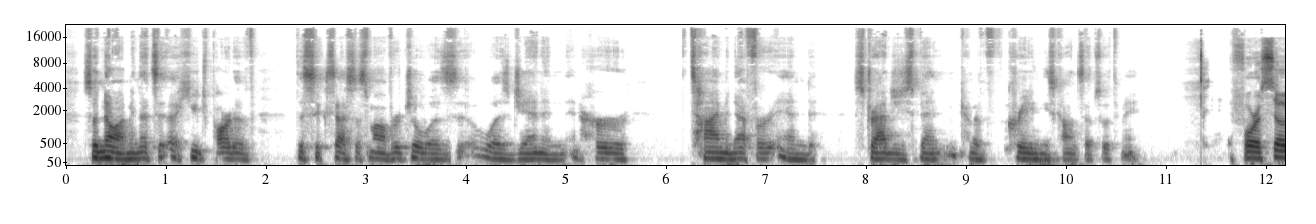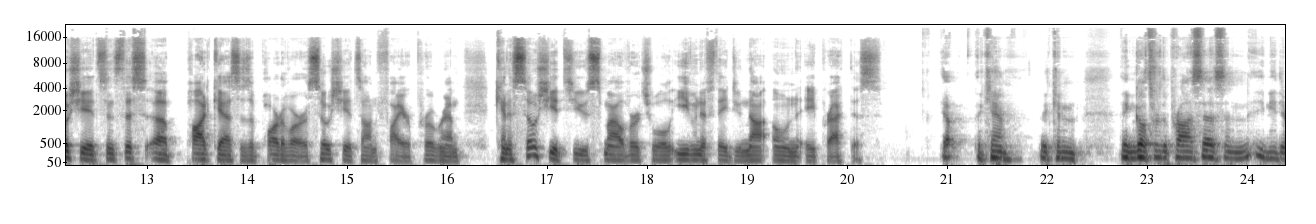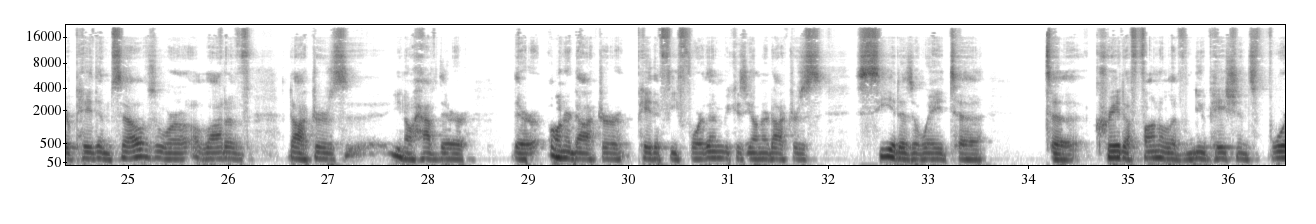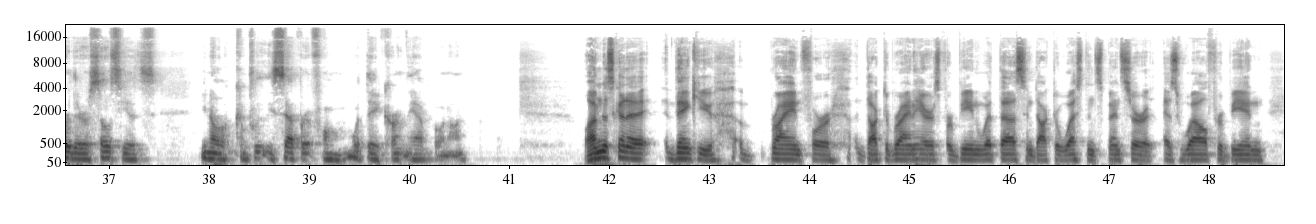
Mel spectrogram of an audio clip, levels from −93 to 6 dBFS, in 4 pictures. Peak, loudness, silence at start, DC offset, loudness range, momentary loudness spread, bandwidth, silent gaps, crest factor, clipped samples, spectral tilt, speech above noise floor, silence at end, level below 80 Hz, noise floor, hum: 0 dBFS; -25 LUFS; 0.2 s; under 0.1%; 7 LU; 13 LU; over 20 kHz; none; 26 dB; under 0.1%; -4.5 dB/octave; 51 dB; 0.2 s; -52 dBFS; -76 dBFS; none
